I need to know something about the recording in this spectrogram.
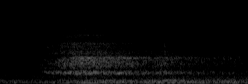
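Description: A person's breathy exhale, like a sigh, close to the microphone: it starts about half a second in and fades away over a second or so.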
